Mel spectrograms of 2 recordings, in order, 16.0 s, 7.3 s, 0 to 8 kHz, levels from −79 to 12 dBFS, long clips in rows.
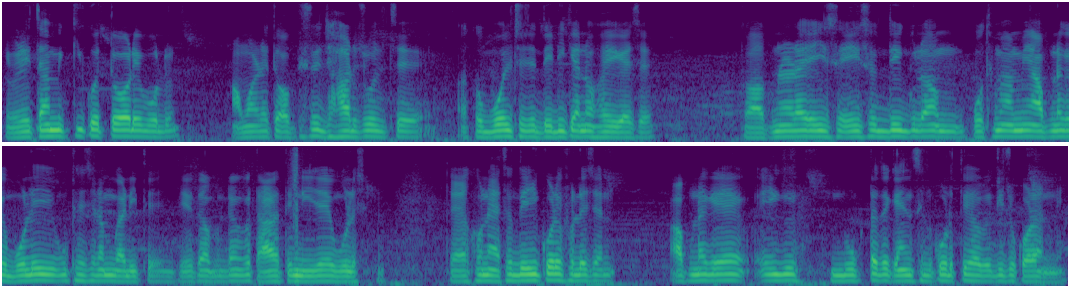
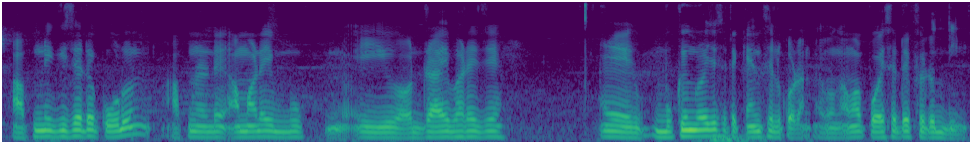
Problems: none marked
